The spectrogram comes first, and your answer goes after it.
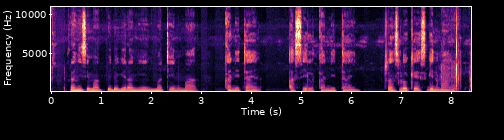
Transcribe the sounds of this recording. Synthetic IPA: ɾaɲis̬imak̚pedoɡɪɾaŋeɲmatɪnmar | kanɪtan | asɪlkanitan | tɾanslokɛsɡɪnmaɾ

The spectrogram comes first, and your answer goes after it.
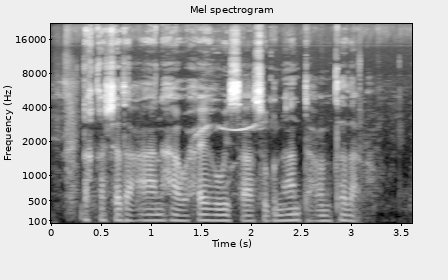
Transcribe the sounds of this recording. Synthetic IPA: ɖɑqɑʃɐðɐʕaːnɐhaːwɑħɑjhʊwɪsaːsʊɡnaːnt̪ʰɐʕʊnt̪ʰɐðɐ̰

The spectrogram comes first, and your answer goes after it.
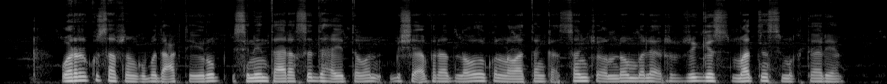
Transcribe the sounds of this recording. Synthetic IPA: wɑɾɐrkʰʊsaːbsɐŋɡʊbɐd̪ɐʕɑɡt̪ʰɐjʊɾʊbɪsniːnt̪ʰaːɾiːχsɐd̪ɛħijɐt̪ʰɔβɐnbɪʃiɐfɾaːd̪lɐβɐðɐkʰʊnlɐβaːt̪ʰɐŋkʰɐsɐnt͡ʃɔnɖɔmbɐlɛrɪɡɛsmɐt̪ʰɪnsmɪqt̪ʰaɾɪjan

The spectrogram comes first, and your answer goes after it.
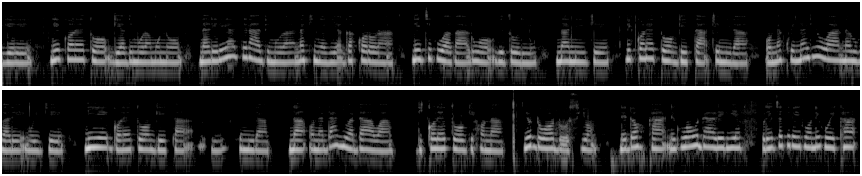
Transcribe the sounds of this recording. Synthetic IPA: ɣeɾe | neɡɔɾɛtwɔɣeaðimoɾamonɔnaɾeɾeadeɾaːðimoɾanakiɲaɣea̰ɡakɔɾɔɾa | ned͡ʑiɣuaɣaɾuɔɣeðoɾi | naniːɡenekɔɾɛtwɔɣeitakemiɾa | ɔnakwenaɾjowanaɾuɣaɾemoiɡe | nijeɡɔɾɛtwɔɡeita | kʰemiɾa | naʔɔnadaɲuadawa | dikɔɾɛtɔɣehɔnaɲodowɔdoːsjɔ | nedɔkaneɣwɔodaɾeɾiɛoɾead͡ʑaɣeɾeiɾwɔneɣweka

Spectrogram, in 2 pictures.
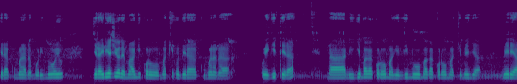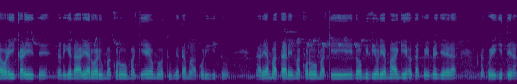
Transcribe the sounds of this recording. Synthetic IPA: eɾakuːmananamoɾimoːjo | d͡ʒeɾaiɾiaɕiɔðɛmaɡekoɾomakeɦoðeɾakumanana | kweɣiteɾananiːɡemaɣakoɾomaɣeðimomaɣakoɾomakemɛɲameɾeaɔɾɛaikaɾeːtɛnaneɣɛðaɾeaɾwaɾeumakoɾomakehɛjɔmɔtuːɡatamakoɾiɣito | naɾeamataɾemakoɾomakeðɔmiðioɾeamaɡehɔtakwemɛɲɛɾɛɾa | nakweɣiteɾa

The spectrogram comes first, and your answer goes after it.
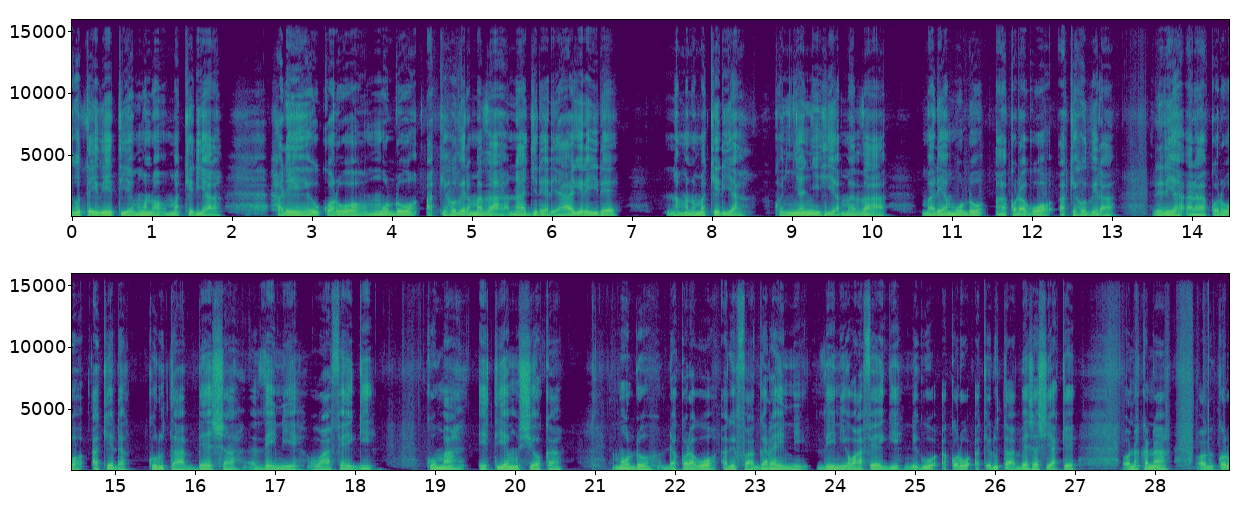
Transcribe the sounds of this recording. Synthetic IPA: ɣotɛiðetiɛmonɔmakeɾia | haɾeɣokɔɾwɔmondoakeɦoðeɾamaðanad͡ʒeɾɛɾeaːɣeɾeiɾɛ | namonɔmakeɾia | koɲɲaɲiɦiamaða | maɾeamondoakɔɾaɣwɔakeɦoðeɾaɾeɾeaʔaɾakɔɾwɔakeɛda | koɾutabɛʃaðeiniɛwafɛɣi | kumaetiɛmoʃiɔka | moːdodakɔɾaɣwɔaɣefa̰ɡaɾainiðeiniɛwafɛɡineɣwɔʔakɔɾwɔʔakeɾutabɛʃ̬aɕiakɛɔ̰nakanaa̰ɣekɔɾ

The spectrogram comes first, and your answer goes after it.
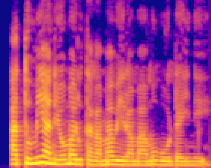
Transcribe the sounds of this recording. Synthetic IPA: atumianeɔmaɾutaɣamaweɾamaːmoɣoːdaine

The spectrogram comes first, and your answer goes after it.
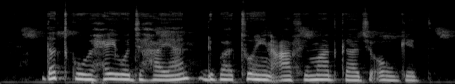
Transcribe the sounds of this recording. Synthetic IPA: d̪ɐd̪kʰʊwħɛjwɐd͡ʒɪɦajaːnd̪ɪbaːt̪ʰɔjɪnʕaːfɪmaːt̪ɡaːd͡ʒaʔɔwɡɛd̪

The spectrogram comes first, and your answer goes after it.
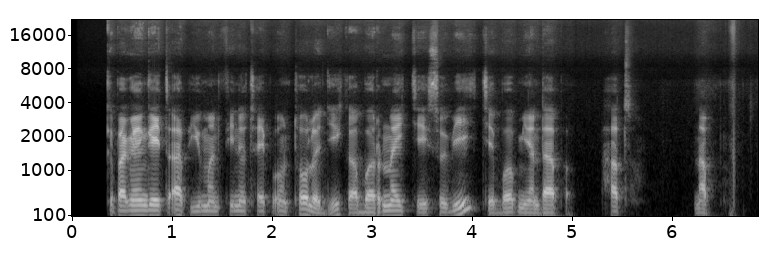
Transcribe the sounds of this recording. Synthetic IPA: kipaɡɛŋɡɛta̰pjumanfinotʰajpɔ̰ntʰɔlod͡ʒikabaɾnaj̚t͡ʃɛsobit͡ʃɛbɔb̚ɲandap | hat | nap̚

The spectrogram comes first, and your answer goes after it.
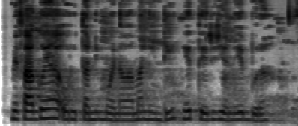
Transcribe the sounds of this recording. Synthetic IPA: mefaːɡɔjaʔoɾutanimwɛnawamaliːndineːteɾiɾiɛneːbuɾa

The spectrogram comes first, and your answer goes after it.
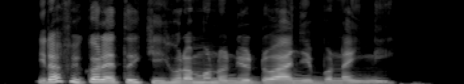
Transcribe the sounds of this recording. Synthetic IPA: iɾafuikɔɾɛtɔikeiɦoɾamonɔneodowaɲebɔnaine

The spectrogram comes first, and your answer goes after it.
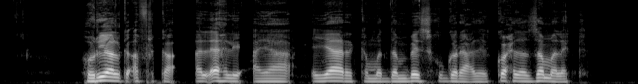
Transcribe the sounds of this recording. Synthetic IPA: hɔɾjaːlkʰɐʔɐfrɪkʰɐ̰ | ʔɐlɐɦlɪʔɐjaːʕɪjaːɾkʰɐmɐd̪ɐmbɛjskʰʊɡɐɾɑːʕd̪ɛjkʰɔːħd̪ɐz̬ɐmɐlɐk

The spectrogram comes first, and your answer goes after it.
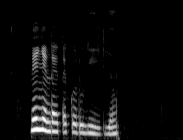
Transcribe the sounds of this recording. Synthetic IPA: neɲɛndɛt̪ɛkoɾuɣidjo

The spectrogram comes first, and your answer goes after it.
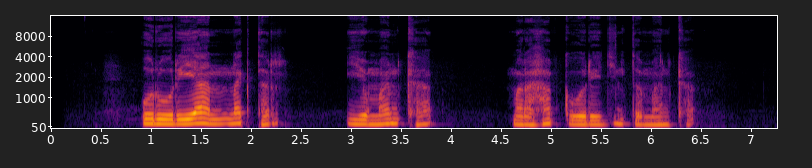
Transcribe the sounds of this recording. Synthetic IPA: ʔuɾuːɾijaːnːɐkt̪ʰɐɾ | ijɔmaŋkʰɐ | mɐɾɦɐbkʰɐwɐɾeːd͡ʒint̪ʰɐmaŋkʰɐ

